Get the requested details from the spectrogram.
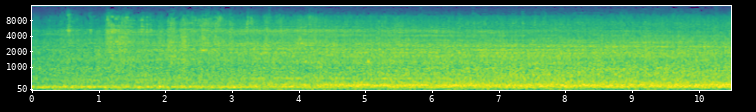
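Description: An electric locomotive hums loudly as it passes close by.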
